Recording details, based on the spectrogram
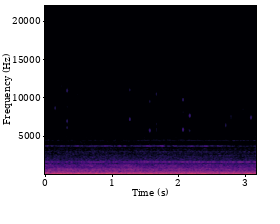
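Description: Steady roar of a Phantom jet's engines on final approach to an aircraft carrier in a flight simulator, a continuous, dense, unbroken drone with no voices.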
